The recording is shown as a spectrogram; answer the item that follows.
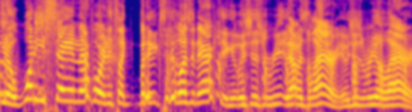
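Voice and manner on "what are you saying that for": acted, furious half-scream, loud and high. Retelling how one man, furious, screamed at another on set, retelling a half-scream. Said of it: "kind of screaming at him".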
